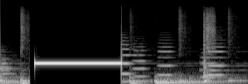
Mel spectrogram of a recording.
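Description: A single steady electronic censor bleep, just under a second long, starting about a third of a second in, during which the background music cuts out. Before and after it runs jaunty background music with brass instruments.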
